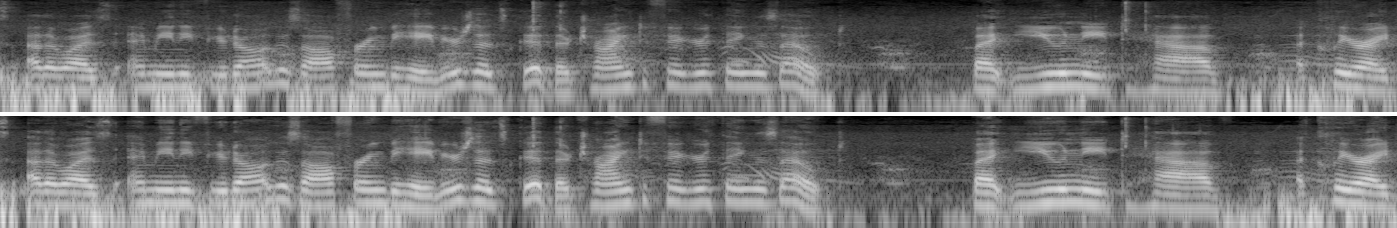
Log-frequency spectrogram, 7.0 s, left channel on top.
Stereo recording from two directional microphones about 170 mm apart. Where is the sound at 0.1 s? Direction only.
30° right (ahead or behind).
